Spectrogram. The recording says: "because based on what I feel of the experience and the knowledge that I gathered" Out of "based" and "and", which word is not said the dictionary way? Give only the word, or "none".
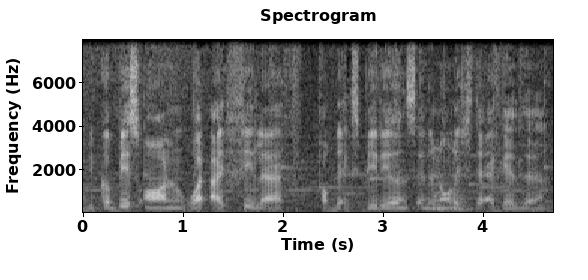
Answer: based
